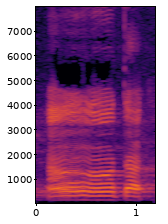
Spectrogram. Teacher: انت، نون ساکن کے بعد حروف اخفا میں سے تا آ رہا ہے، اس لیے نون کی آواز کو ناک میں چھپا کر پڑھیں گے، اس کو اخفا کہتے ہیں.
